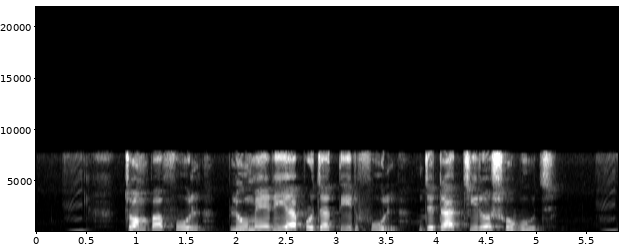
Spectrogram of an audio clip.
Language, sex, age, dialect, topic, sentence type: Bengali, female, 36-40, Standard Colloquial, agriculture, statement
